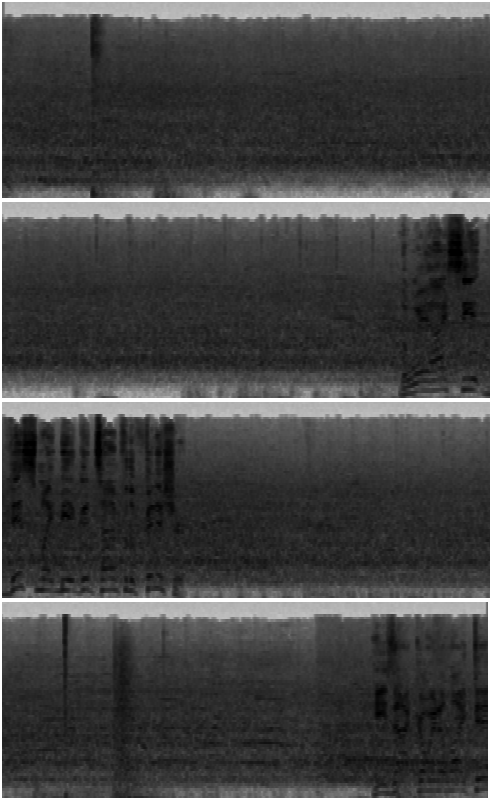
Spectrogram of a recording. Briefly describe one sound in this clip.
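A large crowd cheers and murmurs steadily.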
